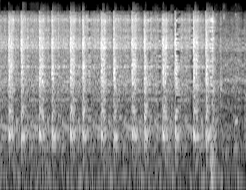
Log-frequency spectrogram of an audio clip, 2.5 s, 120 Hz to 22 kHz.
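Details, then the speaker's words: Propane engine cranking with spark and rotation, solenoid clicking, about 7.5 inches pressure, yet not firing: even cranking pulses about five per second; no fuel reaching cylinders. "Should be firing. Got spark, got rotation."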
